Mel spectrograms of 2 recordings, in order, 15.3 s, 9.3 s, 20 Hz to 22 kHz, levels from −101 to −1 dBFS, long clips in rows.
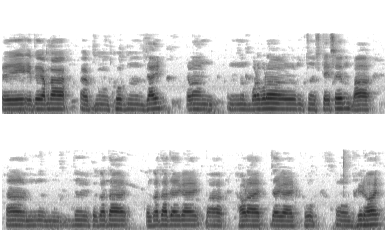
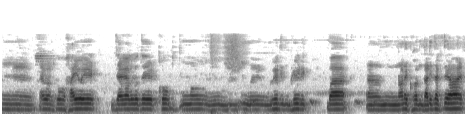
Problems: none marked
